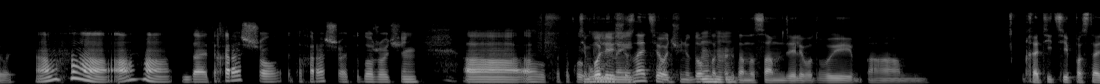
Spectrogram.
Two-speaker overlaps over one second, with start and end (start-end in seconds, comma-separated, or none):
5.8-7.4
